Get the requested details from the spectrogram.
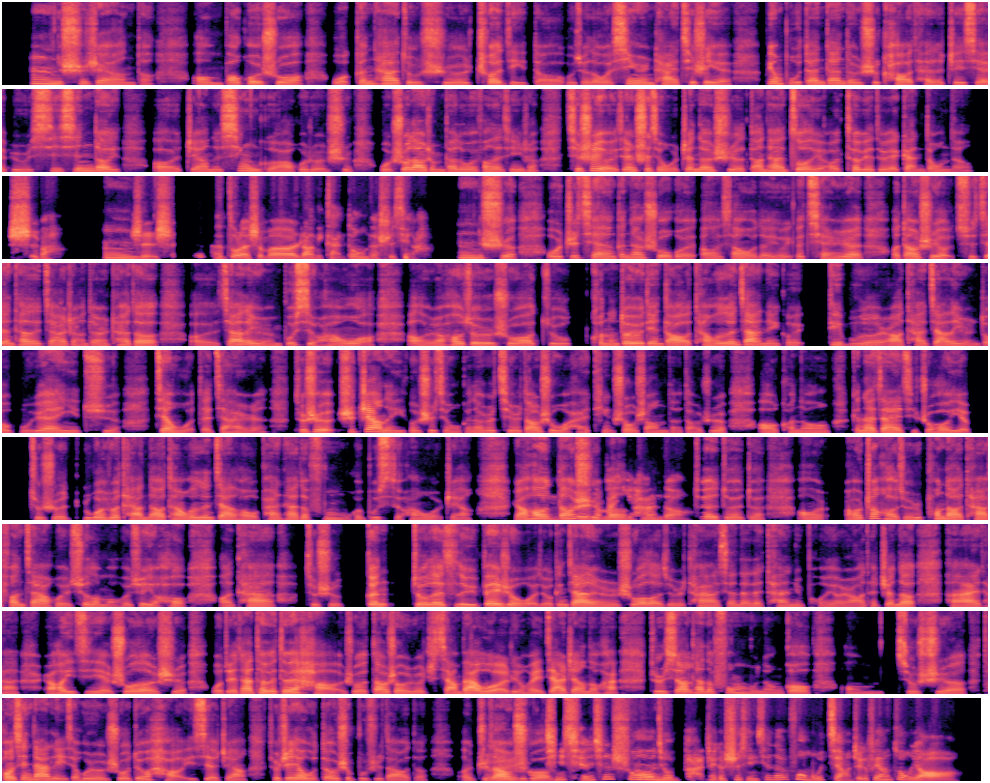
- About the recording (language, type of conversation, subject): Chinese, podcast, 在爱情里，信任怎么建立起来？
- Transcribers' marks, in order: other background noise; laughing while speaking: "想把我领回家这样的话"; "通情达理" said as "同情达理"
